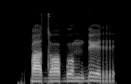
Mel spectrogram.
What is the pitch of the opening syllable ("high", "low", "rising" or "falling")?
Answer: low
